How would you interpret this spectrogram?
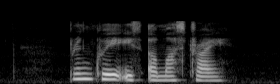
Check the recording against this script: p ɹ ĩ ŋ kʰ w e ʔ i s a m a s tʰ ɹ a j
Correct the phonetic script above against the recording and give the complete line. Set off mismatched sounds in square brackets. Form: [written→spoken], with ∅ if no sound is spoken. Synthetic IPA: p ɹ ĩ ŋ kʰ w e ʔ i s [a→ə] m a s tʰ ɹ a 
